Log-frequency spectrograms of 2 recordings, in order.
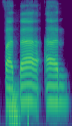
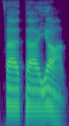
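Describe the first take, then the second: First: The two middle vowels meet with no y sound. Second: A y sound joins the two middle vowels. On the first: The speaker calls it wrong. "Gini yang salah" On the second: The speaker calls it right. "alifnya wajib kita jadikan ya sehingga dibaca jadi fatayan"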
